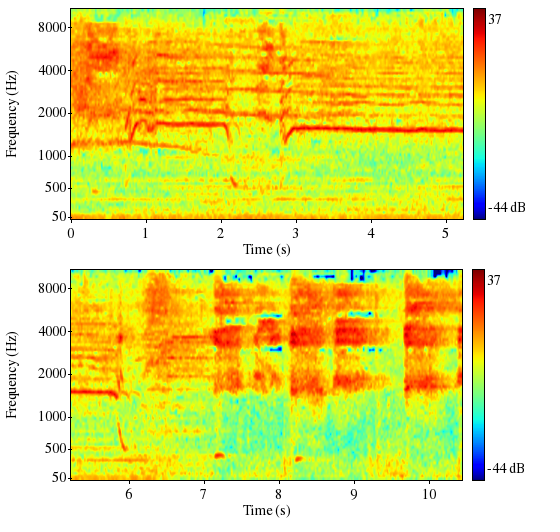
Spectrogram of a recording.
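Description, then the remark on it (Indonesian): A loud, piercing scream held for several seconds with sharp pitch bends, then breaking into shorter ragged shrieks over a dense, noisy background. “Dan dia teriak kencang di depanku.”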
